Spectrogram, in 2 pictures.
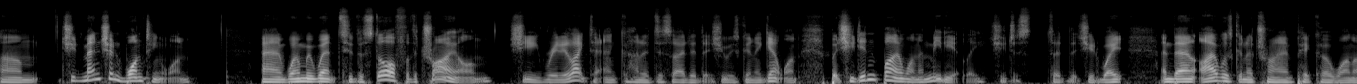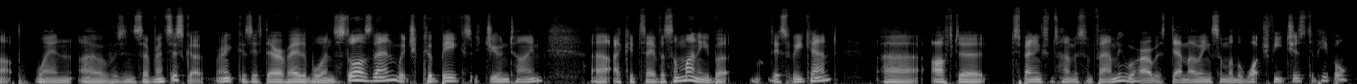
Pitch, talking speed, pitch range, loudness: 110 Hz, 235 wpm, 105-140 Hz, -28 LUFS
